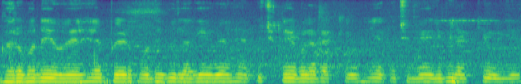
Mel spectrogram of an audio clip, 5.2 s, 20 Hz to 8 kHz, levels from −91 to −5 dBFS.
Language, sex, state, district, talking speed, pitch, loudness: Hindi, male, Haryana, Rohtak, 240 wpm, 125 Hz, -16 LUFS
